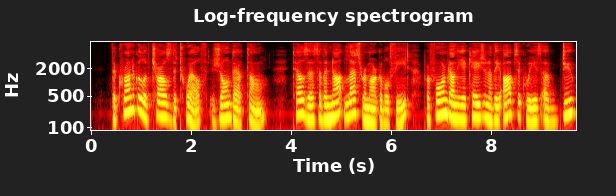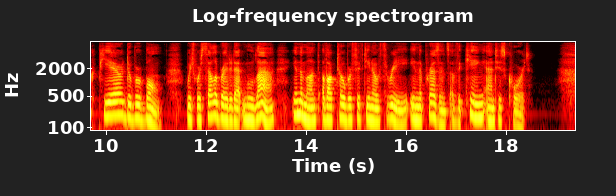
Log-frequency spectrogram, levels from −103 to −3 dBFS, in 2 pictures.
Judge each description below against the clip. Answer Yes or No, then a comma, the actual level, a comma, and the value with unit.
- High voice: No, medium, 155 Hz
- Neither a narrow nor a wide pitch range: Yes, average, 3.9 semitones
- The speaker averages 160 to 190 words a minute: No, average, 145 wpm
